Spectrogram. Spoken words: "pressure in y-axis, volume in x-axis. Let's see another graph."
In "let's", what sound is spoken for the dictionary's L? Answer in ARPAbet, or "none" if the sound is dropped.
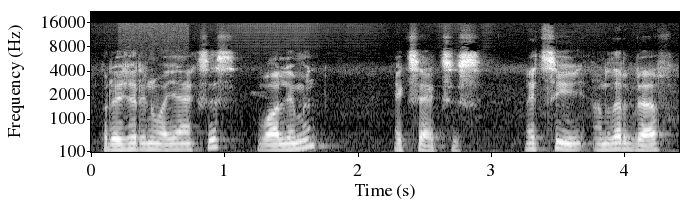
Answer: N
